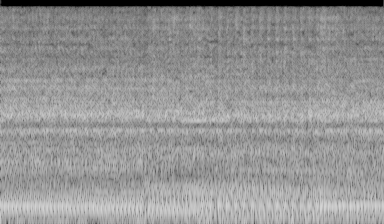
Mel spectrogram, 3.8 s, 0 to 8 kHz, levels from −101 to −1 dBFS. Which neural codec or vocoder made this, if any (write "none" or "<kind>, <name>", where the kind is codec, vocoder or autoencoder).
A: vocoder, Vocos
